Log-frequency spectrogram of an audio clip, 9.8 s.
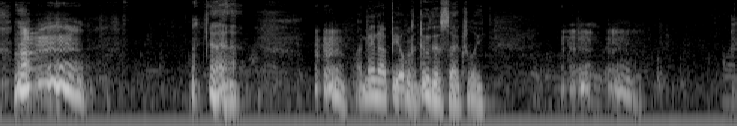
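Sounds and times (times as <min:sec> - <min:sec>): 
person clearing throat: 0:00.2 - 0:01.2, 0:04.2 - 0:04.8, 0:07.5 - 0:08.6
speech: 0:00.2 - 0:01.2, 0:02.8 - 0:03.2, 0:04.9 - 0:06.6.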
